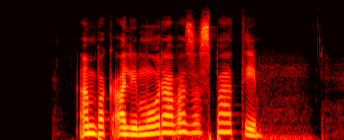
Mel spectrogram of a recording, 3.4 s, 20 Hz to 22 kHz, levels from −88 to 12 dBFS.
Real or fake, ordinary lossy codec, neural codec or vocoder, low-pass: fake; Opus, 64 kbps; vocoder, 44.1 kHz, 128 mel bands every 256 samples, BigVGAN v2; 19.8 kHz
